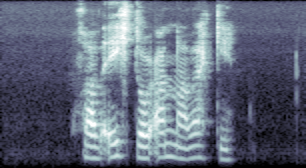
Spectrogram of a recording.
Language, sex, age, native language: Icelandic, male, 9, Icelandic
